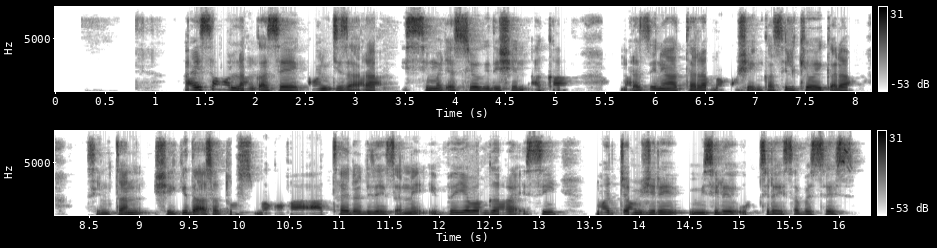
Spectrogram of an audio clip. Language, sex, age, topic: Gamo, female, 18-24, government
